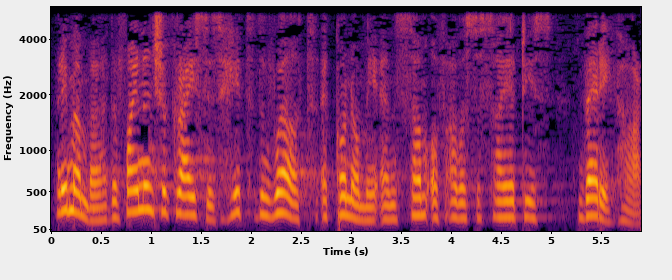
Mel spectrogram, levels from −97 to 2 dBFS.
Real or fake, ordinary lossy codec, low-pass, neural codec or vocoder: real; none; 5.4 kHz; none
